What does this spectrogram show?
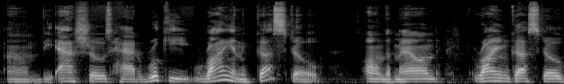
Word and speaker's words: Gusto: Uh you know, I I I am not a native Spanish speaker. I don't I can't even rely on that as a uh as an excuse for why I pronounce it Ryan Gusto. it. But it's it's Ryan Gusto to my knowledge.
